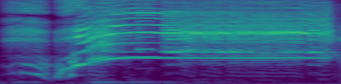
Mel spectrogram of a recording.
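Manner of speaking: long, loud, high monkey shriek; imitated monkey screech. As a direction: screech like a monkey, full volume. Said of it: "these monkey screeching noises".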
